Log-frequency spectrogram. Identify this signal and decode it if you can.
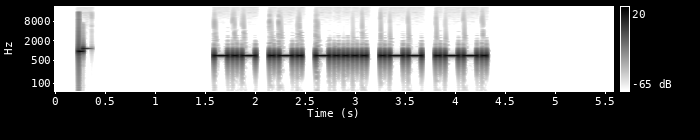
Morse code, heard as a keyed tone, about 26 wpm, 700 Hz. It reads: KR6WP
